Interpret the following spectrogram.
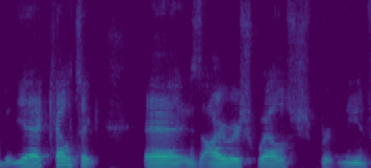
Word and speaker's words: Celtic: a celtic thing i'm well done for saying it right because most people say celtic and celtic is the glasgow football team but yeah celtic is irish welsh britney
